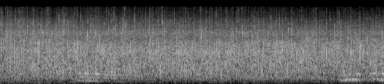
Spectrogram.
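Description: A church congregation at Tacoma Central Presbyterian Church breaks into dense, sustained applause, a steady wash of many hands clapping at once with no pauses.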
